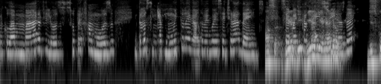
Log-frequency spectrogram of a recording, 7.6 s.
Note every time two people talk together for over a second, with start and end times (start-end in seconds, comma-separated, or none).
5.3-6.9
